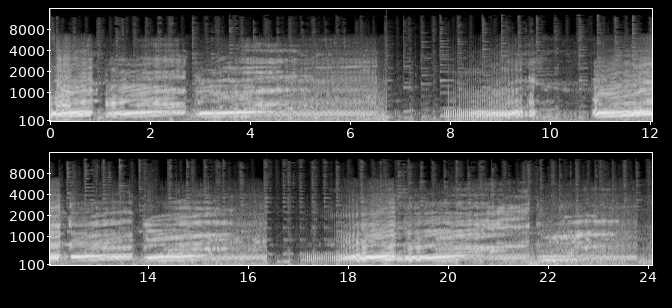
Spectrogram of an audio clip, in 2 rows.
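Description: SSR 110cc four-stroke pit bike engine accelerating up through the gears: the pitch climbs over a second or two, drops at each shift, and climbs again. It comes off the throttle briefly three times.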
